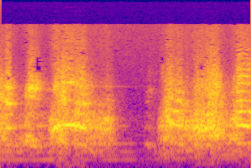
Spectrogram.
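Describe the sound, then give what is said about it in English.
The dog King barks and growls ferociously as it leaps at and attacks a man, loud, in two long snarling bursts separated by a brief pause, with a low steady hum underneath. “In one blinding flash, the dog spanned the distance that separated him from the killer.”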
